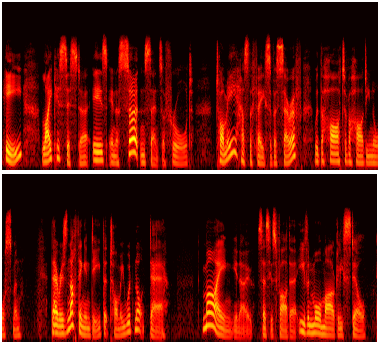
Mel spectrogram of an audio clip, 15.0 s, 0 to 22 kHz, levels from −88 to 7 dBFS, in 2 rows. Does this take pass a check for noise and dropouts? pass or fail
pass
